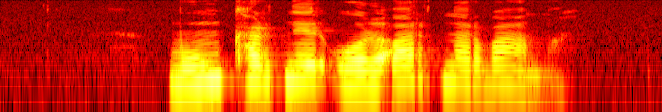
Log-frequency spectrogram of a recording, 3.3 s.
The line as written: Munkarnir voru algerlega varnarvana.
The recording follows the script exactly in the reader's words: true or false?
false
